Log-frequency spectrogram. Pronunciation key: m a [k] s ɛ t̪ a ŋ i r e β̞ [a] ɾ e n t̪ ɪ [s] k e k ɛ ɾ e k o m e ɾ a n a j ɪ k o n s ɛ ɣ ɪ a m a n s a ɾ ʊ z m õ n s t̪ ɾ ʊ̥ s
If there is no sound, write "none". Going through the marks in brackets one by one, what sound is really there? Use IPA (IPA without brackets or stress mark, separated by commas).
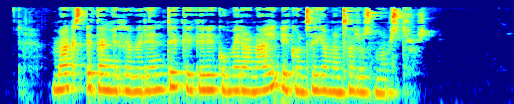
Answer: k, e, none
